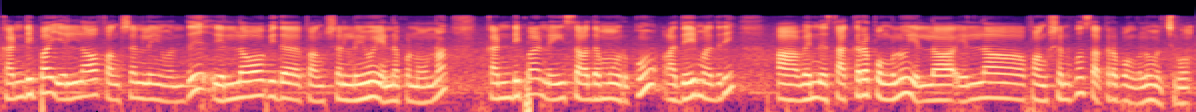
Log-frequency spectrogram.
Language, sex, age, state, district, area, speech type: Tamil, female, 30-45, Tamil Nadu, Thoothukudi, urban, spontaneous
